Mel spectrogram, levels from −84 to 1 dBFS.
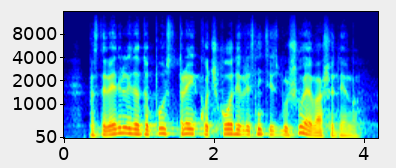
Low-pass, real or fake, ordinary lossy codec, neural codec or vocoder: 14.4 kHz; fake; none; autoencoder, 48 kHz, 32 numbers a frame, DAC-VAE, trained on Japanese speech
